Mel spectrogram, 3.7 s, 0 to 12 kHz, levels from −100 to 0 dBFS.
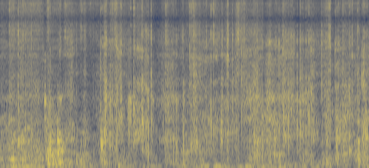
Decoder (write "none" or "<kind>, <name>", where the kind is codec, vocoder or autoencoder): codec, SNAC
